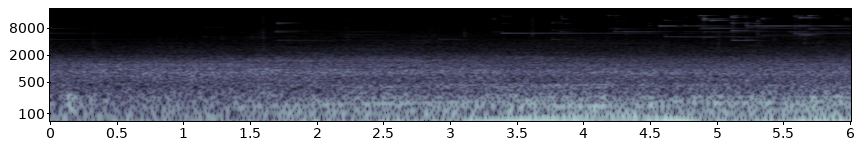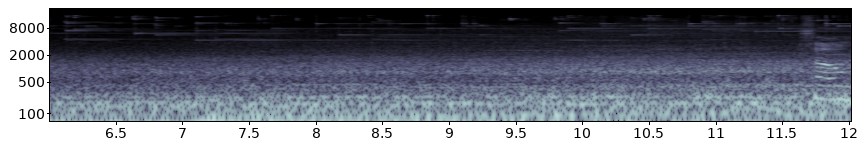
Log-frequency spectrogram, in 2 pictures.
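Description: Car cabin noise while driving: a steady low engine and road rumble that grows a little louder, with faint high tinkling above it.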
